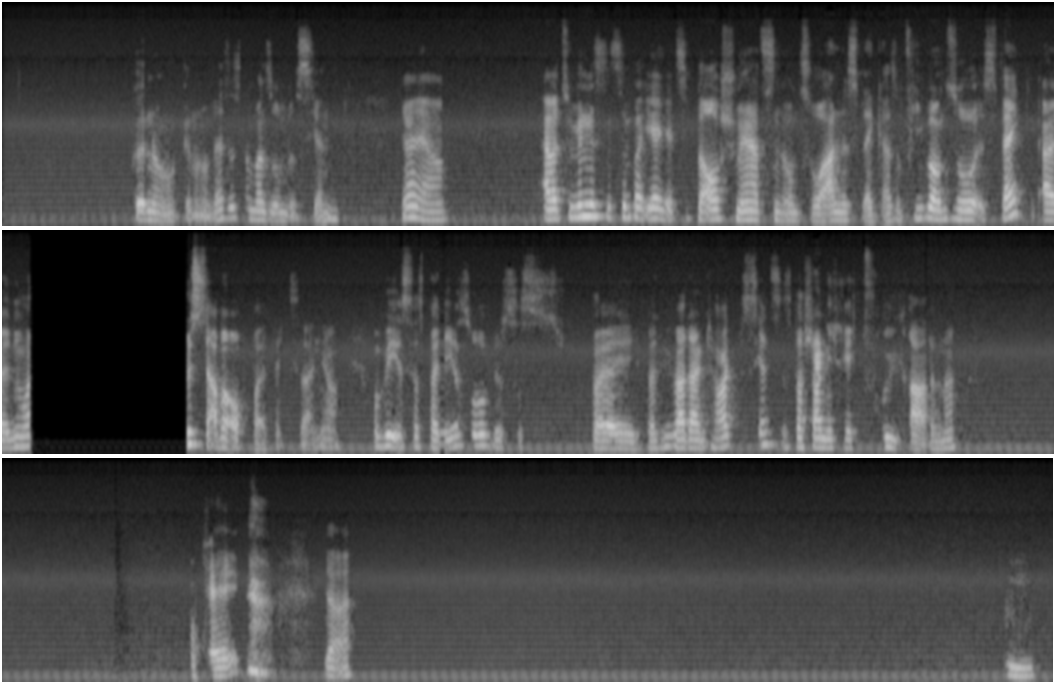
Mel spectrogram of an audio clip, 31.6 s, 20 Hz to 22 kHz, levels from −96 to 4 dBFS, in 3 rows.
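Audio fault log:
throughout: mains buzz. A steady, raspy 60 Hz buzz sits about 25 dB below the speech. Switching spikes twice per cycle spread harmonics into several kilohertz.
10.79 to 12.36 s: audio dropout to a faint residue. The speech cuts out abruptly for about 1.56 s, likely from the signal being lost while the path stayed live. Only hum remains, about 55 dB down.
14.89 to 14.95 s, 16.53 to 16.57 s, 19.73 to 19.77 s, 22.15 to 22.18 s: short concealed packet loss. Each 20 to 40 ms hole was filled by extending the last sound, then blended back, heard as a brief smear.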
